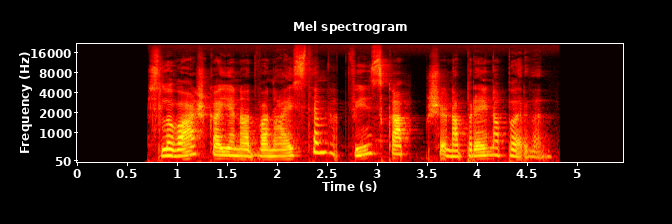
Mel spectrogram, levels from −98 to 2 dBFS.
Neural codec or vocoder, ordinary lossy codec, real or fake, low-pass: none; none; real; none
